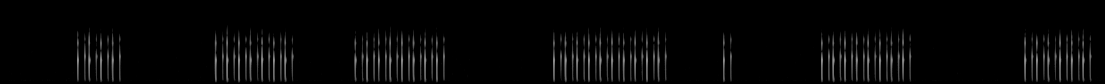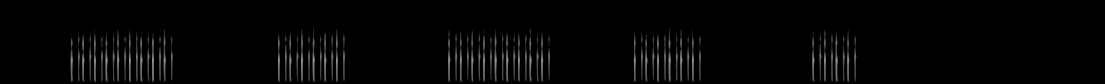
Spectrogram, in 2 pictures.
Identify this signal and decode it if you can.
Pulse dialling, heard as clicks on a phone line, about 9 pulses a second. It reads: 4 7 8 0 1 8 6 9 6 9 6 4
